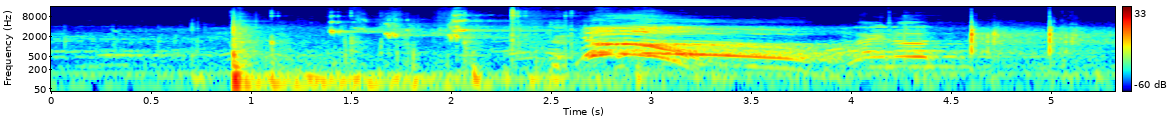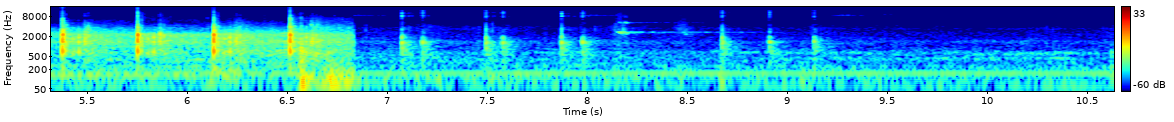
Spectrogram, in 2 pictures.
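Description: Table tennis ball clicking sharply off bats and table in a rally, the hardest hit about a second in. About three seconds in a player gives a loud shout that falls in pitch. The last few seconds are quiet apart from a few light ball taps.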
